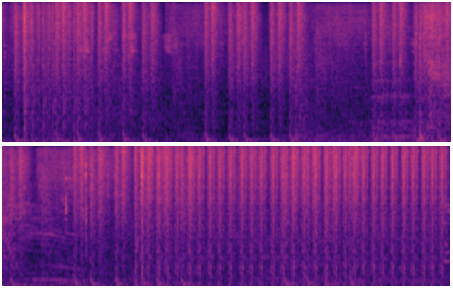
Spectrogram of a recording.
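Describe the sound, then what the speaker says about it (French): Sustained machine gun fire in a video game, rapid continuous bursts with brief gaps, loud and close throughout with no talking. "La plupart des armes dans le jeu, c'est des mitrailleuses."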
